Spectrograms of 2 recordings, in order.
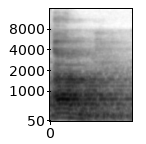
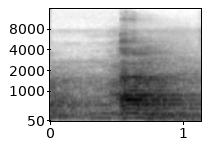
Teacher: Masalan dicontohkan di sini, al-mimu sakinatun bitasaddum syafatain. Contohnya huruf mim yang sukun, itu bertemunya dua bibir, atas dengan bawah.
